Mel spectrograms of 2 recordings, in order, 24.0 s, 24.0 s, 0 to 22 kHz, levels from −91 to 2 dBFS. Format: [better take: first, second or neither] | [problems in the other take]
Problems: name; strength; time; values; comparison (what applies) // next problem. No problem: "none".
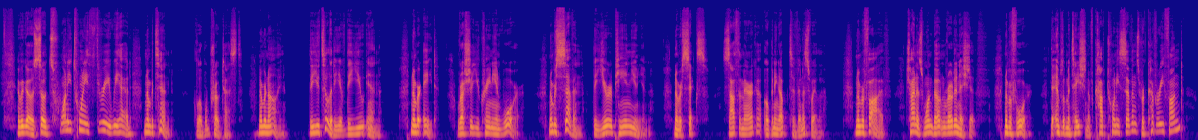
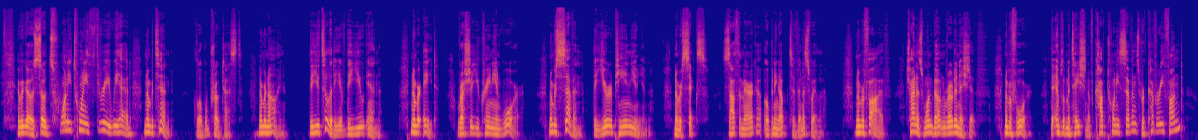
neither | none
